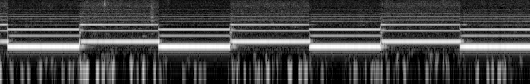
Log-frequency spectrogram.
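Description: Railway level-crossing alarm sounding its warning that a train is approaching: a two-tone electronic signal that alternates between a lower and a higher tone, each held for about a second.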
